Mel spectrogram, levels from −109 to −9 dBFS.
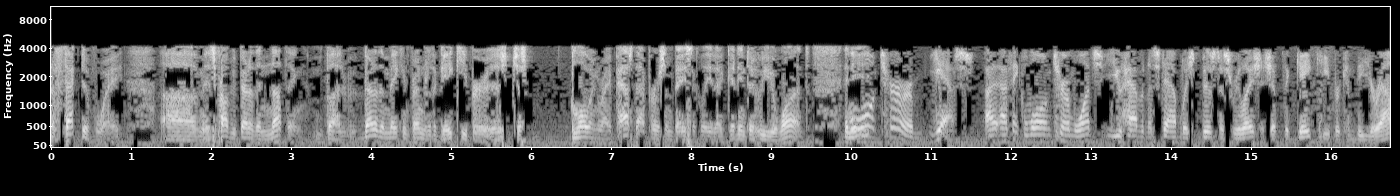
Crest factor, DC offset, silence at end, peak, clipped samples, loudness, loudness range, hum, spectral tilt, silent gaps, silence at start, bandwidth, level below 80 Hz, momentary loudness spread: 20 dB; under 0.1%; 0 s; -2 dBFS; under 0.1%; -20 LUFS; 4 LU; none; -7.5 dB/octave; none; 0 s; 4.5 kHz; -52 dBFS; 10 LU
